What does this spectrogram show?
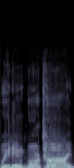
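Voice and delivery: mock stupid-angry yell, very high, very slow. Imagining how Harrison Ford could deliver the line, Harrison Ford angry shout. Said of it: "sort of in that stupid, angry way that he does things".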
